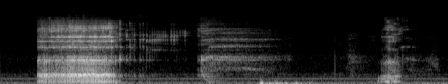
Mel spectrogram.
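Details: Person drinking beer and burping a lot: three loud, drawn-out belches, the first long and forceful, the others shorter; repeated burping.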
